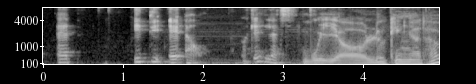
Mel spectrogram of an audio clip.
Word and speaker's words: et al: So how to pronounce at etal?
